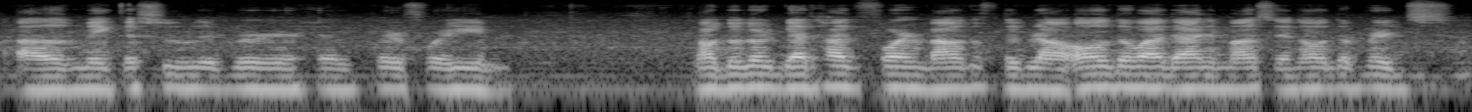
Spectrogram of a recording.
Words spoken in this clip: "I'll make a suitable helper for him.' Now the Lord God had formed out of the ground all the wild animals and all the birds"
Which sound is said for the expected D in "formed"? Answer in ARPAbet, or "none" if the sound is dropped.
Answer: none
